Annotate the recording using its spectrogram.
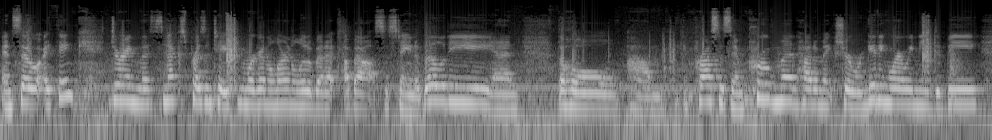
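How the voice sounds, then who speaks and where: A woman hosting an event, giving a measured formal introduction of the next speaker. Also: a little high, recorded from a distance, noisy background.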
